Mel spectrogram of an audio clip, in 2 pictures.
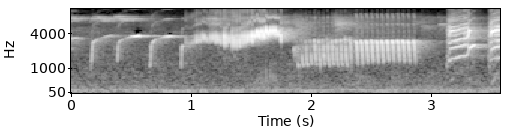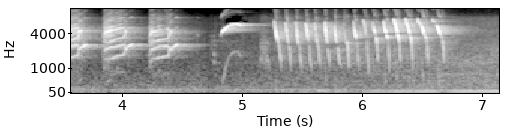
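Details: Canary song used to encourage other canaries to sing: whistled downslurs, a bright rolling trill, a low buzzy rattle, then chopped chirpy bursts and a fast repeated high note series.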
